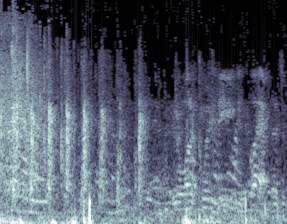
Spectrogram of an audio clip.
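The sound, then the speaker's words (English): Audience applause with a fairly quiet, uneven patter of claps, denser at first and thinning toward the end, with voices murmuring underneath. “Give her a round of applause there.”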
